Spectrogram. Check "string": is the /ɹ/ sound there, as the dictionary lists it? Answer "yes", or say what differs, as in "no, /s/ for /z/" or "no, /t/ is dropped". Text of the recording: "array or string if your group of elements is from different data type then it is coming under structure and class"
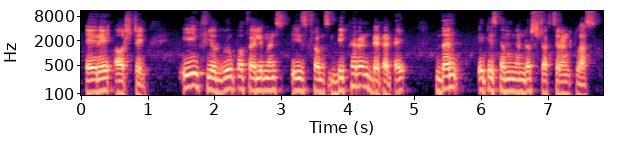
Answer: no, /ɹ/ is dropped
